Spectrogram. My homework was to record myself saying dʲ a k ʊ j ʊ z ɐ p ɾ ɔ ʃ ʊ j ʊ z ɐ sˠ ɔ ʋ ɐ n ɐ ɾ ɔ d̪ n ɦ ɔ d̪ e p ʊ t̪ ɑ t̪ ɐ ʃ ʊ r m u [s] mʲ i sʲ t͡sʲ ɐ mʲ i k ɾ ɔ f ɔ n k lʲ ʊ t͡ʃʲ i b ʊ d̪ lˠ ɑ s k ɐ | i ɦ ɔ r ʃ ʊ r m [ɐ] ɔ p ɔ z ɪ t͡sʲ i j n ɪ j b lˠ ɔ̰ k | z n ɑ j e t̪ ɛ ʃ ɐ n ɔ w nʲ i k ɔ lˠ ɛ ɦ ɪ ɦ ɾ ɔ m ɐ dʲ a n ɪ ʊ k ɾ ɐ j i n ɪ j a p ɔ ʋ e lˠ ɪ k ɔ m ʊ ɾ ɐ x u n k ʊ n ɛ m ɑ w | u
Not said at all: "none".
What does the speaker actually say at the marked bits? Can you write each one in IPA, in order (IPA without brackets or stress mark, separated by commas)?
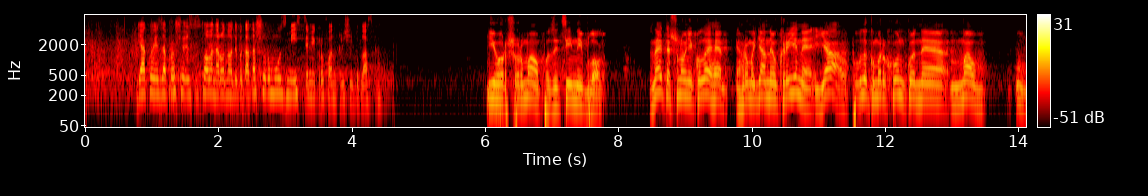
z, ɑ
